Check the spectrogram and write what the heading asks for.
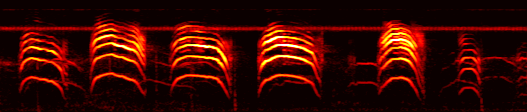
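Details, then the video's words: Hungry newborn kittens calling their mother, who has gone out looking for food: loud, clear arched mews in a run of about six, each rising then falling, spaced roughly one second apart. "Suara anak kucing memanggil ibunya"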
